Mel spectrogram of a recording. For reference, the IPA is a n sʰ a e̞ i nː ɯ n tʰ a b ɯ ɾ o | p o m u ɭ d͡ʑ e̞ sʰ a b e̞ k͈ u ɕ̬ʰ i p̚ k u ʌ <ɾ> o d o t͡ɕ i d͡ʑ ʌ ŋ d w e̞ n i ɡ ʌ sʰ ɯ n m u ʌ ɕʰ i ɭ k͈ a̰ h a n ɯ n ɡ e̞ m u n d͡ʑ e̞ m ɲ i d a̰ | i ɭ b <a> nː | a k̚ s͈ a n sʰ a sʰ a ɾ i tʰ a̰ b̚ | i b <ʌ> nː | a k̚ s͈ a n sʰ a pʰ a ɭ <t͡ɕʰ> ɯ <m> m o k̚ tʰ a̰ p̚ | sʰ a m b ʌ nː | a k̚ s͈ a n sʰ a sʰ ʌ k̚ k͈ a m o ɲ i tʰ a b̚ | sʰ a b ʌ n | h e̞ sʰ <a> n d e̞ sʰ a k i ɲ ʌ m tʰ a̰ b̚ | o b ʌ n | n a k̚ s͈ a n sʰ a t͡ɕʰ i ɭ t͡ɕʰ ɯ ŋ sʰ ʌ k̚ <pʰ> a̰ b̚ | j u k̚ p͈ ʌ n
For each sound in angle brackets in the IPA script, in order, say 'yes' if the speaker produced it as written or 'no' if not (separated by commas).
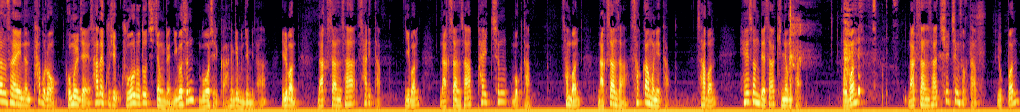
yes, no, yes, yes, no, no, no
